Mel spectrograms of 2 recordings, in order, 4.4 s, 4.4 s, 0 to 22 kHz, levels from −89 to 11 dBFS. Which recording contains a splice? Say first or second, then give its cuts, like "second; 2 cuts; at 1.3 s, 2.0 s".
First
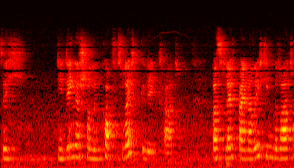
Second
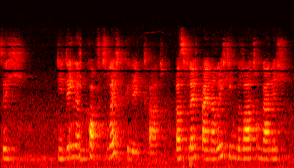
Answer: second; 2 cuts; at 1.2 s, 2.5 s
